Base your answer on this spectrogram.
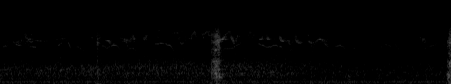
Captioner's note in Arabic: تغريد الطيور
